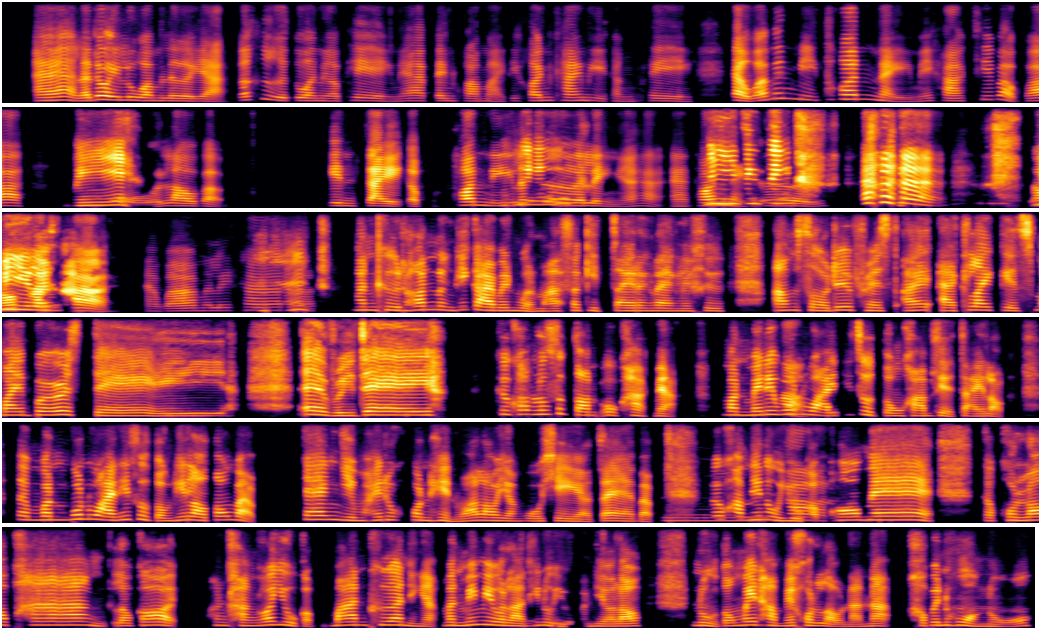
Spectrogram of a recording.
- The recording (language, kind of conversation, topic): Thai, podcast, มีเพลงไหนที่เคยเป็นเหมือนเพลงประกอบชีวิตของคุณอยู่ช่วงหนึ่งไหม?
- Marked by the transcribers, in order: stressed: "มี"; other noise; chuckle; laugh; singing: "I'm so depressed I act like it's my birthday everyday"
